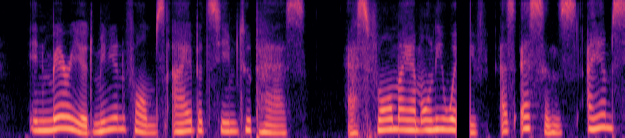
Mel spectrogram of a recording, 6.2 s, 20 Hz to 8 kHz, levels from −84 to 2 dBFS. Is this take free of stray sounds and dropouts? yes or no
no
